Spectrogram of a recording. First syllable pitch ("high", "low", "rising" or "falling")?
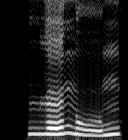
rising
